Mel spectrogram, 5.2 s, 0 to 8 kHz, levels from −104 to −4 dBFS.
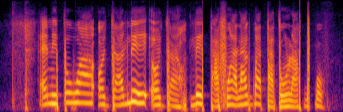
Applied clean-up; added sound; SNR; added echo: none; none; none; none.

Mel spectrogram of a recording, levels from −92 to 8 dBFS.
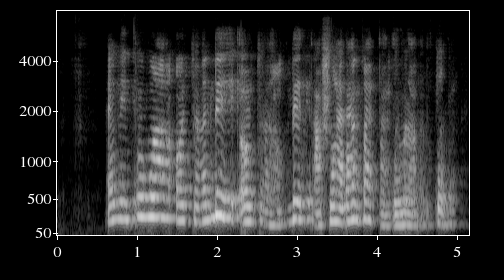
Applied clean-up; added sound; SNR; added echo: neural mask model DeepFilterNet 3.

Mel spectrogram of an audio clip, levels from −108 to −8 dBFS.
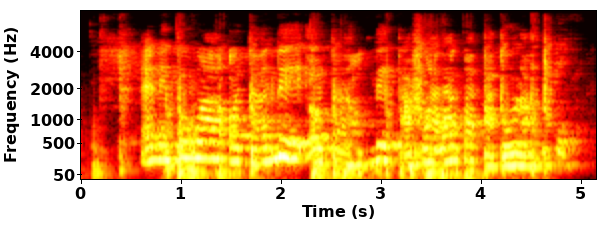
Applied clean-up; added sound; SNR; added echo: classical method WPE with log-MMSE.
